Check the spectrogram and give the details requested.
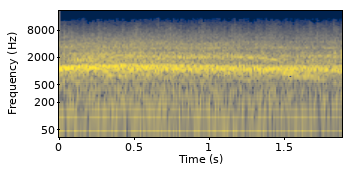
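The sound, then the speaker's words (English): A large studio audience cheers and whoops loudly and continuously, picked up by microphones hidden in the chairs: a dense wall of excited voices with high shouts rising above the roar, sustained without a break. “You know, I had microphones hidden in the chairs, you know, and that's what gave that big, beautiful crowd reaction sound.”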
